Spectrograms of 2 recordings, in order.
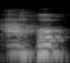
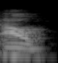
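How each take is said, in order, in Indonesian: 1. Bunyi h jelas diucapkan. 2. Bunyi h sama sekali dihilangkan. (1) "Bukan ahop" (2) "tapi au"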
